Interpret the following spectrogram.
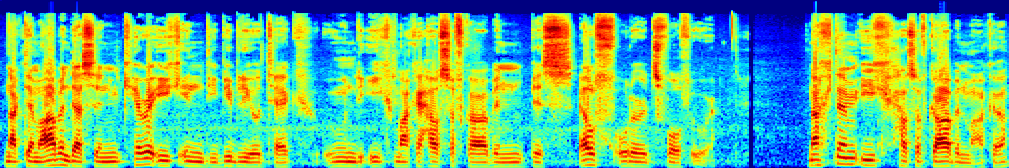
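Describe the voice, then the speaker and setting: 19 yr old american guy, english native, reading out his class project slow and careful, lowish voice. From United States. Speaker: student. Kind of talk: read class presentation.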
